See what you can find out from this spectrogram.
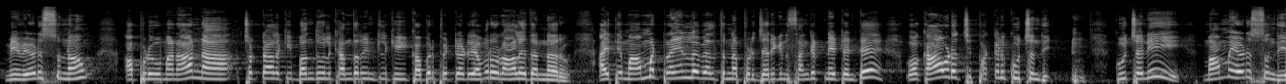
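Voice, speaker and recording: Male preacher with a very high pitch, giving an earnest testimony with repeated emphatic lines. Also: fairly quick, fairly bright tone. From coastal Andhra Pradesh, India. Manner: earnest storytelling with emphatic repetition. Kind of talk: sermon testimony.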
